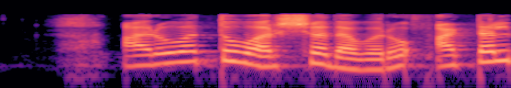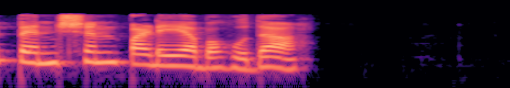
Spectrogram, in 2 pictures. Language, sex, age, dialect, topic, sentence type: Kannada, female, 41-45, Coastal/Dakshin, banking, question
